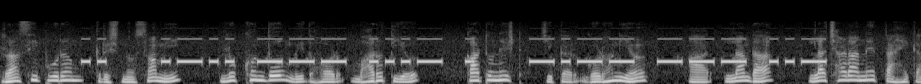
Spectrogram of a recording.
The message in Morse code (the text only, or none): I LOVE YOU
